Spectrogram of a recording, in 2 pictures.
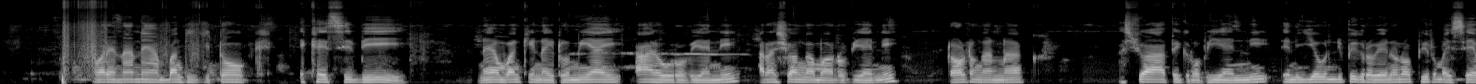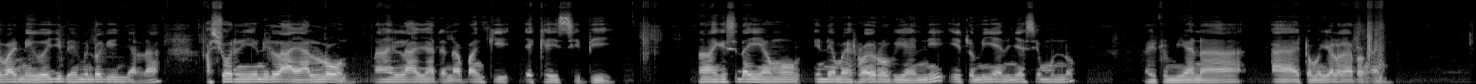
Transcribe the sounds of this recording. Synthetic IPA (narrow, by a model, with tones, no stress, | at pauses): ɔ˦ɾɛ˨nanɛaba˦ŋkikitɔkɛka˦si˦bi | na˨jamba˦ŋkina˨itomia˦jaluɾo˨pi˨a˨nia˨ɾasjwa˦ŋɡa˨ma˨ɾo˨pia˨ni | tɔ˨ltɔ˦ŋa˨na˦k̚ | a˨swa˦pe˨ɡɾo˨pia˨nitɛ˨ni˨je˦wni˦pi˦ɡɾo˨pa˨nɔ˦nɔ˦pi˦ɾma˨isɛʋa˦ɾine˨we˦d͡ʒi˦bɛ˨mɪ˦ndɔki˦ɲa˨laː˨sjɔ˦ɾɪ˨ni˦je˦nɪ˦la˨ja˨lo˦nna˨ɪ˦la˦ja˦tɛ˨na˨ba˦ŋki˦ɛ˦ke˨isi˨bi˦ | na˨kɪ˦sɪ˦da˦i˦ja˨mɔ˦ɪ˦ndɛ˨ma˨ɪ˨ɾɔ˨a˦ɪ˦ɾo˨bi˨a˨ni˦ɪ˨to˨mi˦ja˦nɪ˨ɲa˦se˦mu˦no˦ | a˨i˨to˨mi˨ja˦na˨ | tɔ˨ma˨jɔ˦la˨ka˨tɔ˨ŋa˨ni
